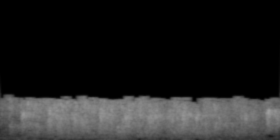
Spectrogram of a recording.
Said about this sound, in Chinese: 唱得很开心、啊、唱得比我好，来给自己一些掌声，谢谢。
